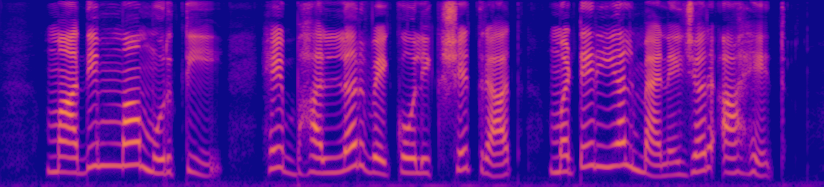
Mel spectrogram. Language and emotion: Marathi, neutral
